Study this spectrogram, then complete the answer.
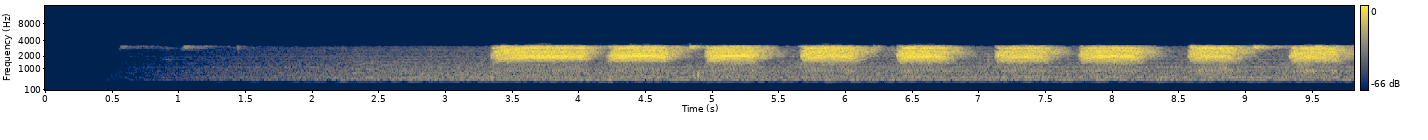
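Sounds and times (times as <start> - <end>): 
spotted nutcracker giving harsh rasping crow-like calls: 3.4 - 9.8.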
